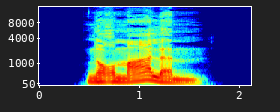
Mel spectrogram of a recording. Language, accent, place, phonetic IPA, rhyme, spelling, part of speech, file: German, Germany, Berlin, [nɔʁˈmaːləm], -aːləm, normalem, adjective, De-normalem.ogg
- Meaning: strong dative masculine/neuter singular of normal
